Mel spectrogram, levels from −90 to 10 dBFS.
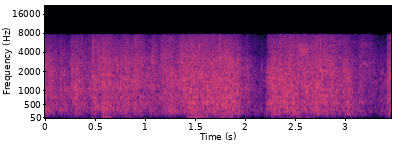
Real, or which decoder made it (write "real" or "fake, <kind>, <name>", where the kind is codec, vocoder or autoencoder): real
